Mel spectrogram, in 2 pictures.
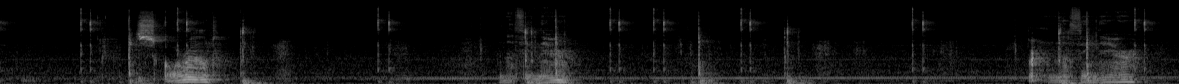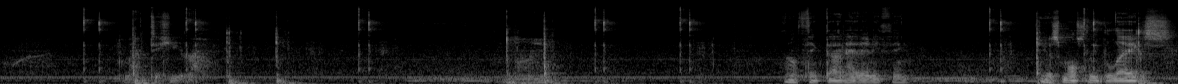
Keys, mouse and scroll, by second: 1.2 Tab, 2.4 a, 5.2 a, 5.5 Tab, 6.9 Tab, 7.8 a, 10.6 a, 10.8 Tab, 13.1 Tab, 14.0 a, 14.5 a, 16.8 a, 17.1 middle click, 17.2 Tab, 17.3-18.6 middle drag, 19.9 right click, 21.8 right click, 22.1 Tab, 23.1 a.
